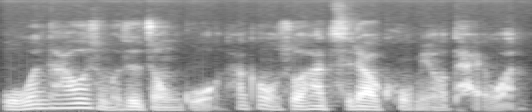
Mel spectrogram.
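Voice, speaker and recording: Host, Taiwanese man with a Taiwanese Mandarin accent, deep husky voice, candid storytelling with a blunt, indignant edge. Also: lively intonation, racing, warm tone, lo-fi sound. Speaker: podcast host. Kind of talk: casual storytelling monologue.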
